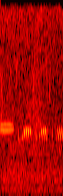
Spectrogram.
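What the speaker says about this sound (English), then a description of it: "we've got this this forager bee right here" A forager honey bee buzzes at an open hive during a beekeeping field inspection, a close, steady hum with faint higher whine over low background noise.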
